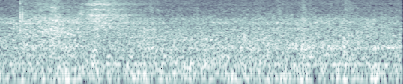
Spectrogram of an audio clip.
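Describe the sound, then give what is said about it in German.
Steady outdoor rumble in front of a train station, a dense wash of traffic and rail noise with passing cars blending into a continuous roar; no one speaks. “ich stand vor dem Bahnhof, glaube, hoffe, man hört es trotzdem gut. Es sind Autos”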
